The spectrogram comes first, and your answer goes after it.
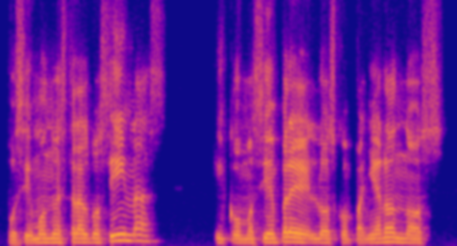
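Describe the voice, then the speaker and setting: A man teaching a Bible class, telling stories with lively, animated delivery. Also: medium pitch, measured pace. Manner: animated storyteller, shouting out quoted voices. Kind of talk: classroom lecture with storytelling.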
